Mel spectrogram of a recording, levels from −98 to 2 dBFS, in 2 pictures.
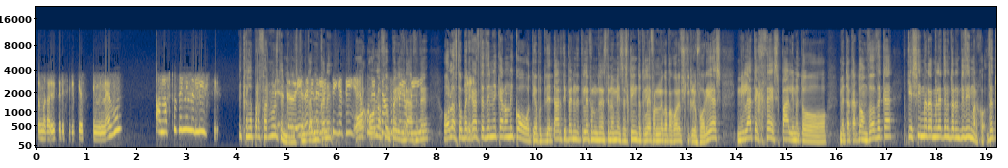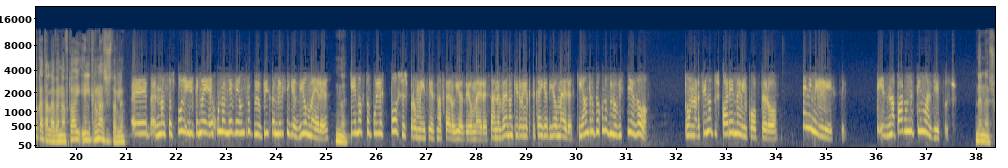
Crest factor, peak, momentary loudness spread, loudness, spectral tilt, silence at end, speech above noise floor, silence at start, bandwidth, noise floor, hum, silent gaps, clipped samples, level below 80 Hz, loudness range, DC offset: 14 dB; 0 dBFS; 6 LU; -14 LUFS; -5.5 dB/octave; 0 s; 52 dB; 0.05 s; 12 kHz; -66 dBFS; none; none; under 0.1%; -54 dBFS; 2 LU; under 0.1%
